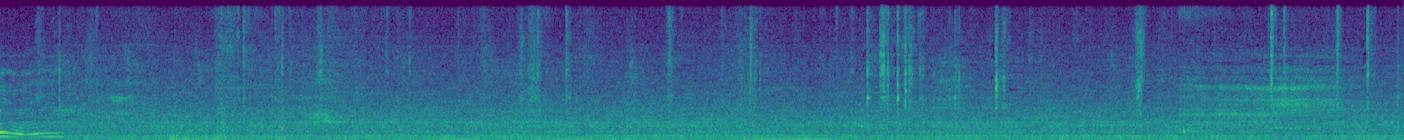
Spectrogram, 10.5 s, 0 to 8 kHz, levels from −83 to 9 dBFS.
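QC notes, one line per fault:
No faults found.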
